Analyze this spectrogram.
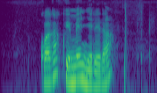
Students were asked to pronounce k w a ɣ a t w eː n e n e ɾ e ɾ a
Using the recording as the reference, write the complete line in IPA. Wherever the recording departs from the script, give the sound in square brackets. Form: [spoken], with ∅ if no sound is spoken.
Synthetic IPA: k w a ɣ a [k] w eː [m] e [ɲ] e ɾ e ɾ a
